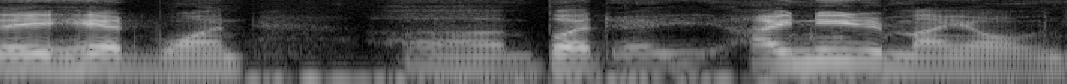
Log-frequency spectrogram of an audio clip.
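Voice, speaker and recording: A man with a fairly high voice talks at a very slow pace. Room echo is audible. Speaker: truck driver and hauler. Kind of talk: casual vlog update. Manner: halting with many fillers.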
